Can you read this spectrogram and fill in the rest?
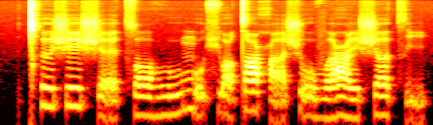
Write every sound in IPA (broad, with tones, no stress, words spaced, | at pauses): ǀʰɘ˦ʃe˦ ʃɛ̰˨t͡sɔ˨ ɦu˨˦mo̰˧ɕo̰˧ tˤo˧ ħa̰˨ʃo̰˦˨vɐ˨˦ʕe˨ ʃɐ˧t͡sḭ˨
